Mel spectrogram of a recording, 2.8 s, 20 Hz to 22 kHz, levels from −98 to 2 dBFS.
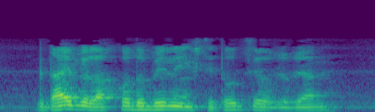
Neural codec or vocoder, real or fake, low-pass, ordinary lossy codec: codec, 16 kHz, 6 kbps, DAC; fake; 5.4 kHz; MP3, 24 kbps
